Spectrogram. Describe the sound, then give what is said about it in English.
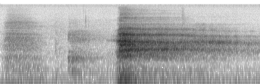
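A deep breath in and out: a slow, airy inhale, a short pause, then a louder, breathy exhale that starts strongly and fades gradually until the end. “So, if you are ready, let us take a deep breath.”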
